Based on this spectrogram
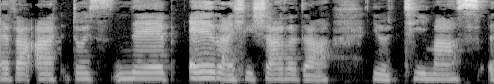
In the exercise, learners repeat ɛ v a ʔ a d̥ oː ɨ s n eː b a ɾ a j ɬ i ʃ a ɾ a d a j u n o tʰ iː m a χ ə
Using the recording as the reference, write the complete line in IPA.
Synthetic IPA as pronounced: ɛ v a ʔ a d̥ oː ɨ s n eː b ɛ ɾ a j ɬ i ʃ a ɾ a d a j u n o tʰ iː m a s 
